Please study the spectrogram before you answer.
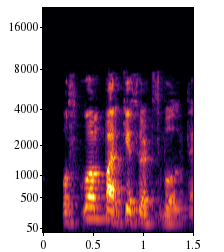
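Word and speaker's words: perquisites: अब एक वर्ड यहाँ पे लिखा हुआ है प्रेक्यूसिट्स, याद रखिएगा, परक्यूसिट्स, यस परक्यूसिट्स इसको बोलते हैं, स्पेलिंग याद रखिएगा।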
